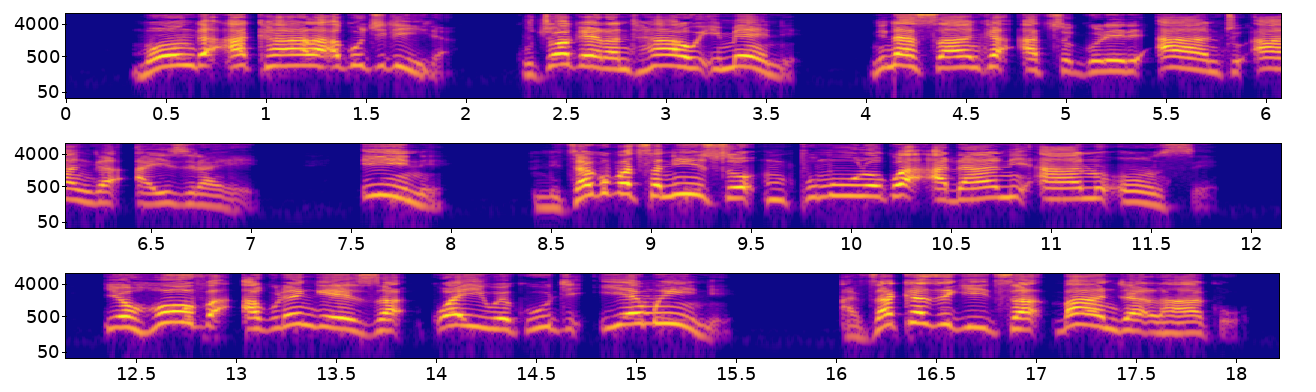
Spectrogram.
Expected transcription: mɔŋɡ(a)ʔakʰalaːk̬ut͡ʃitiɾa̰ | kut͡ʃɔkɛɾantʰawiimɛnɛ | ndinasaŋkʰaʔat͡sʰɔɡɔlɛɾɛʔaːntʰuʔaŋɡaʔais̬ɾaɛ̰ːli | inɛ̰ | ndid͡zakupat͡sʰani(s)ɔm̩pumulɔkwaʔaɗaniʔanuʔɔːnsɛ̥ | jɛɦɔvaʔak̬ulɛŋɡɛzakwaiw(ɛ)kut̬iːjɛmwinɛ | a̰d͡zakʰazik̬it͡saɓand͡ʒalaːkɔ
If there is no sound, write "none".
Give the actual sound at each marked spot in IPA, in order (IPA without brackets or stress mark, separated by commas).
a, s, ɛ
